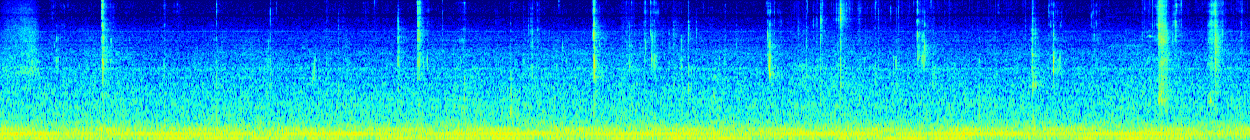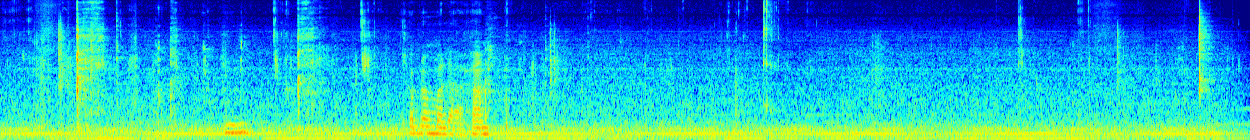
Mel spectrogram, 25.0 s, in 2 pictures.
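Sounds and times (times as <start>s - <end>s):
steady low hum: 0.0s - 25.0s
quiet chewing: 0.5s - 16.5s.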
